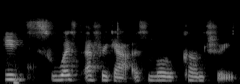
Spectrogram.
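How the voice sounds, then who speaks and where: Podcast guest, woman, dance teacher, unhurried, mid-pitched voice, relaxed answers. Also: slightly rough, low-quality recording. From France. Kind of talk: casual interview answers.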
